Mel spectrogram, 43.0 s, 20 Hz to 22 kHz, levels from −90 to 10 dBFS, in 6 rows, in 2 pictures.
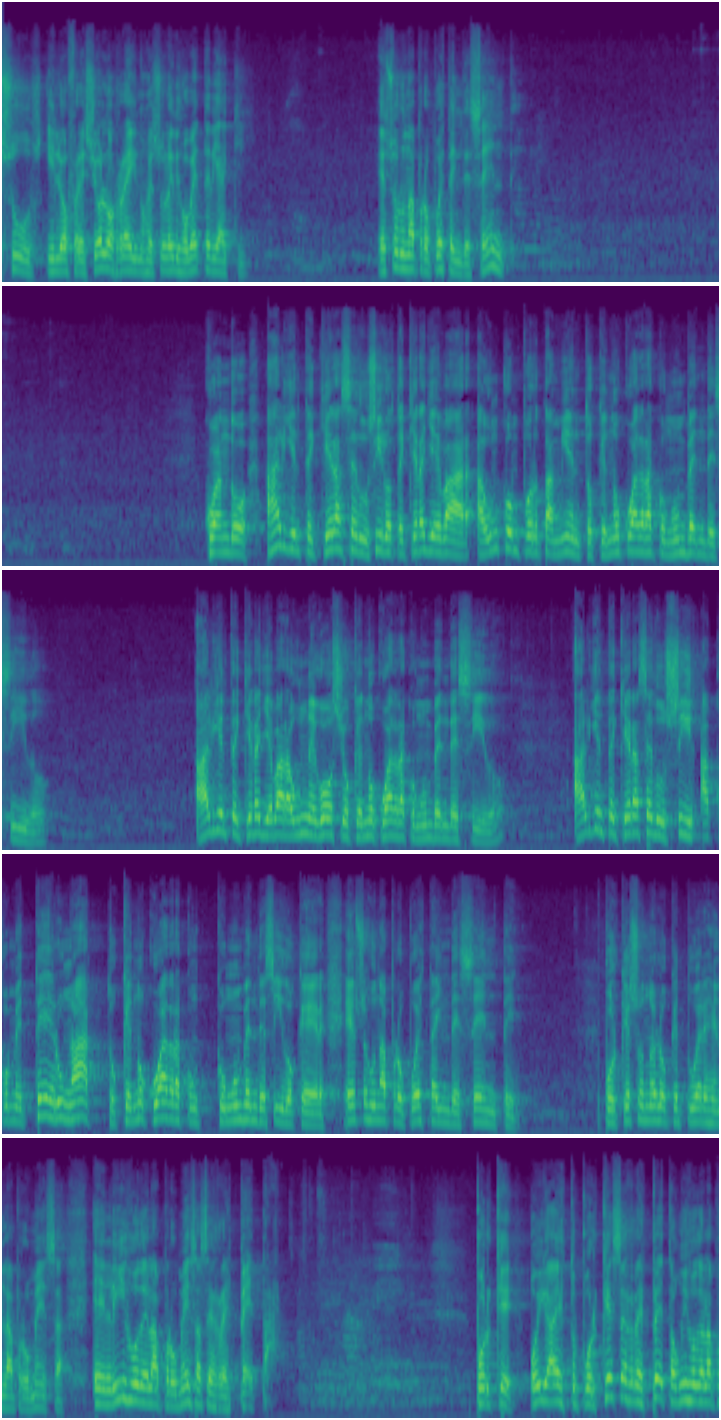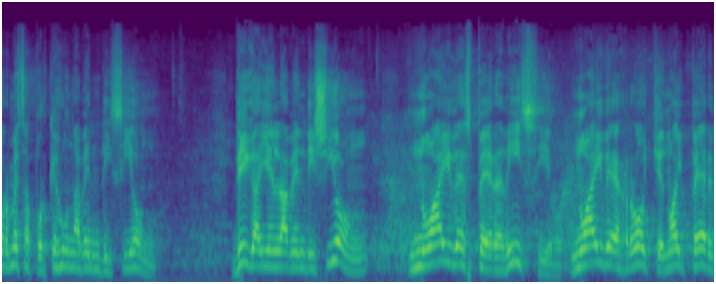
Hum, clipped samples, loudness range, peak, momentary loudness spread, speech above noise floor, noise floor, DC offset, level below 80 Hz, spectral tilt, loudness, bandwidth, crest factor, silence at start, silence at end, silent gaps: none; under 0.1%; 6 LU; -2 dBFS; 9 LU; 37 dB; -56 dBFS; under 0.1%; -64 dBFS; -3 dB/octave; -19 LUFS; 16.5 kHz; 18 dB; 0 s; 0 s; none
